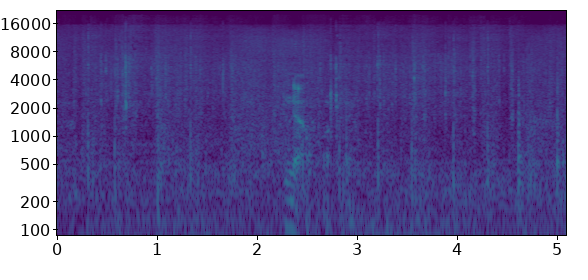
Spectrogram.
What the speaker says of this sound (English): there's like these little footsteps I keep hearing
